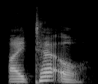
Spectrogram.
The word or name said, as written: aitew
